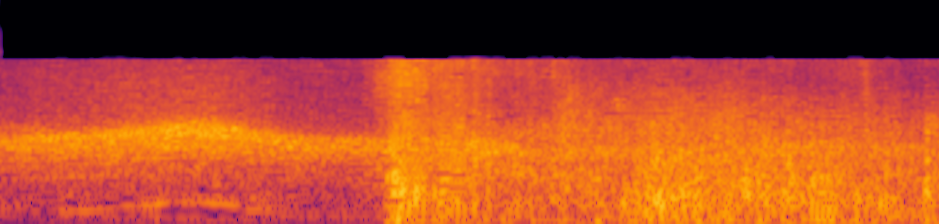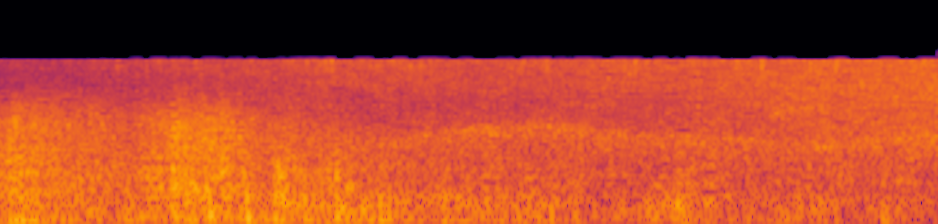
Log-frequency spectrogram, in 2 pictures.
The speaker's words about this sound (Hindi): उसके बाद बारिश शुरू हो गई।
